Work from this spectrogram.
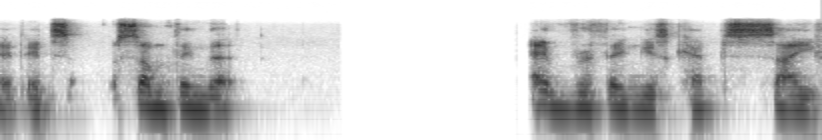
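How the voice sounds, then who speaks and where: A man talks in an English accent. The background is quiet. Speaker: medical device trainer. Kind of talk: training presentation. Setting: video call.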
